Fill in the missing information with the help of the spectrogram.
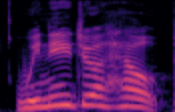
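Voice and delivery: captain calling a crewmate over; urgent call. A narrator's reading. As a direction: raise the voice, urgently. Captain radios urgently for help.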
